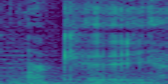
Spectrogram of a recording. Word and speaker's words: Arkae: Her name is RK, Okay. and she is a gnomish artificer. Oh. RK. It's spelled ARKAE.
